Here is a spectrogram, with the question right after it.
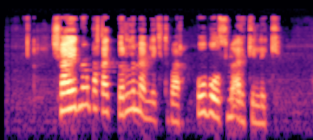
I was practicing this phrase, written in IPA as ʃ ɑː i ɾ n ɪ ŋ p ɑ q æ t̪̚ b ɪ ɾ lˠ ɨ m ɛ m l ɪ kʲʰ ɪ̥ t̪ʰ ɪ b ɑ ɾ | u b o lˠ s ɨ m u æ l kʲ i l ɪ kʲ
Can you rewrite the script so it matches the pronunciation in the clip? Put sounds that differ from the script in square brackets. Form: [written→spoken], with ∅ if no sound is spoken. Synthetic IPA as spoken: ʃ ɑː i ɾ n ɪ ŋ p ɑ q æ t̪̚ b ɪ ɾ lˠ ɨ m ɛ m l ɪ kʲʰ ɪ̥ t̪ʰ ɪ b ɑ ɾ | u b o lˠ s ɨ m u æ [l→ɾ] kʲ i [l→lː] ɪ kʲ

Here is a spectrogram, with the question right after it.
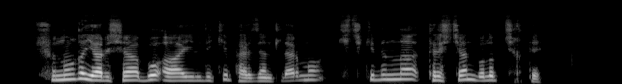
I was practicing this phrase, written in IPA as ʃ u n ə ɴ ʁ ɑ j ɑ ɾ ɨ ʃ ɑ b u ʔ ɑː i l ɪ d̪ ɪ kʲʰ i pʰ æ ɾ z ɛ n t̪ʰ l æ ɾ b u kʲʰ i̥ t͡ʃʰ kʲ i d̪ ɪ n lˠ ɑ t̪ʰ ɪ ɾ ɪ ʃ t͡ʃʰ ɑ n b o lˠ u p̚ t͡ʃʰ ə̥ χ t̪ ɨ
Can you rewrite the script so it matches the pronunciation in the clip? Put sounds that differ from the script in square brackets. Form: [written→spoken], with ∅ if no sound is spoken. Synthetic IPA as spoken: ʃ u n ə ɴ ʁ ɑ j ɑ ɾ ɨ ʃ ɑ b u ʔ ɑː i l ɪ d̪ ɪ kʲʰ i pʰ æ ɾ z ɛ n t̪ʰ l æ ɾ [b→m] u kʲʰ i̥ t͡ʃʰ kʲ i d̪ ɪ n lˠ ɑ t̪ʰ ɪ ɾ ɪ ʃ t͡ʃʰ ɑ n b o lˠ u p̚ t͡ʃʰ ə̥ χ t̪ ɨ

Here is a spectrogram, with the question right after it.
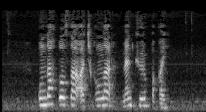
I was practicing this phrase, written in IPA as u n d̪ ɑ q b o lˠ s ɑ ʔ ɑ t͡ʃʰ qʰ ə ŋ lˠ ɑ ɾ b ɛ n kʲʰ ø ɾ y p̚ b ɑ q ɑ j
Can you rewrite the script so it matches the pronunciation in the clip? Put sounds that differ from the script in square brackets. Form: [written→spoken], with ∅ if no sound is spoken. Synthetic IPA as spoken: u n d̪ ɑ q b o lˠ s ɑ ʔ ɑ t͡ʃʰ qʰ ə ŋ lˠ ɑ ɾ [b→m] ɛ n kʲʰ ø ɾ y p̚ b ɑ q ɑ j

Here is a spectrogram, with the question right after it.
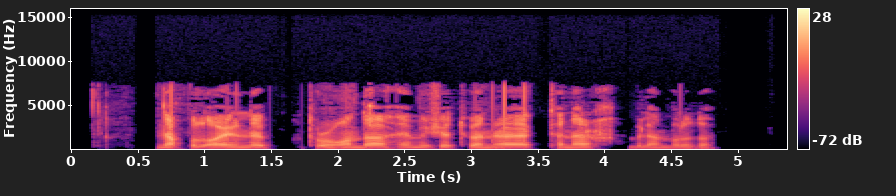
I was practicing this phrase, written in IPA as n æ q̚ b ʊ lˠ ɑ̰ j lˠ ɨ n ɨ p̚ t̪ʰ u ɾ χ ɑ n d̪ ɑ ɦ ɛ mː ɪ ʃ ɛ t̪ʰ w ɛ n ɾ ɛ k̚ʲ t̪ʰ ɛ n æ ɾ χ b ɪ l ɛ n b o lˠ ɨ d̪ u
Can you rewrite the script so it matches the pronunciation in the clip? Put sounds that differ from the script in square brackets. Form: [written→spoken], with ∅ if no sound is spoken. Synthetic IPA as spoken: n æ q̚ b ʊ lˠ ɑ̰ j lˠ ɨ n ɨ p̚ t̪ʰ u ɾ [χ→ʁ] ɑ n d̪ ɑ ɦ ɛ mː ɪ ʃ ɛ t̪ʰ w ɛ n ɾ ɛ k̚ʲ t̪ʰ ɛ n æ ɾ χ b ɪ l ɛ n b o lˠ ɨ d̪ u

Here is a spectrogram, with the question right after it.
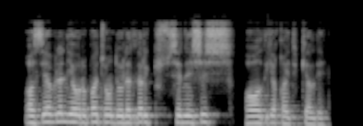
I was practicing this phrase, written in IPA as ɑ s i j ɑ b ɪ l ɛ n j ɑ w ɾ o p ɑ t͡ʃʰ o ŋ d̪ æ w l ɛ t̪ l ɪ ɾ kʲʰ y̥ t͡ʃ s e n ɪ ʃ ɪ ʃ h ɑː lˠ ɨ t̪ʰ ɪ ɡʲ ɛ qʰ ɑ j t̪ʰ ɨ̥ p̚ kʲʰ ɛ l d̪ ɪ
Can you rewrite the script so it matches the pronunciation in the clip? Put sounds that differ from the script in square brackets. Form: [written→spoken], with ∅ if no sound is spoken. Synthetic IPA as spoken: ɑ s i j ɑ b ɪ l ɛ n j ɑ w ɾ o p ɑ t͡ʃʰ o ŋ d̪ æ w l ɛ t̪ l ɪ ɾ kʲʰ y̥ t͡ʃ s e n ɪ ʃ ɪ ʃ h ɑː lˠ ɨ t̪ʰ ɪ ɡʲ ɛ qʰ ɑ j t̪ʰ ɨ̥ p̚ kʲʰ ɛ l d̪ ɪ

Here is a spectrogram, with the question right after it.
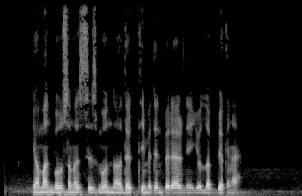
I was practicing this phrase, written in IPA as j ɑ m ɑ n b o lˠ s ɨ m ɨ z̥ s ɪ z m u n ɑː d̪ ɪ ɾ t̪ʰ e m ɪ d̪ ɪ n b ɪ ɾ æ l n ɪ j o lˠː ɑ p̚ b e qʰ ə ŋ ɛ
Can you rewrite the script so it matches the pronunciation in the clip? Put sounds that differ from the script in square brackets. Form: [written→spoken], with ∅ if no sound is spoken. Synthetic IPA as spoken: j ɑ m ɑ n b o lˠ s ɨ [m→ŋ] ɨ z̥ s ɪ z m u n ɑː d̪ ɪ ɾ t̪ʰ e m ɪ d̪ ɪ n b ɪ ɾ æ [l→ɾ] n ɪ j o lˠː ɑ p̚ b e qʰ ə ŋ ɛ

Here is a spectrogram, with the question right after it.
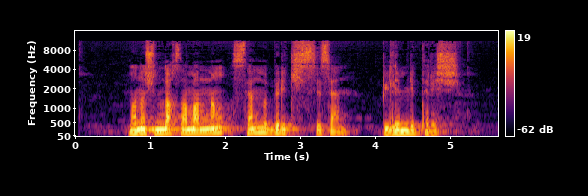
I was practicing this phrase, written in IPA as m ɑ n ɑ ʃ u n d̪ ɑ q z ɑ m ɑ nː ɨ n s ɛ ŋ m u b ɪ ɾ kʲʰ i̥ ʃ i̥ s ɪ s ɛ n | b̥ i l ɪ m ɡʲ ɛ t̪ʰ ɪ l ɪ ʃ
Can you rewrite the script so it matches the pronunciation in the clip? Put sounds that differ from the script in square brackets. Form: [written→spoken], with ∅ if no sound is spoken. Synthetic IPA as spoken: m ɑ n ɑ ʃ u n d̪ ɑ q z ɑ m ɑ nː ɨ [n→ŋ] s ɛ [ŋ→n] m u b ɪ ɾ kʲʰ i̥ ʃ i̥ s ɪ s ɛ n | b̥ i l ɪ m ɡʲ ɛ t̪ʰ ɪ [l→ɾ] ɪ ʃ

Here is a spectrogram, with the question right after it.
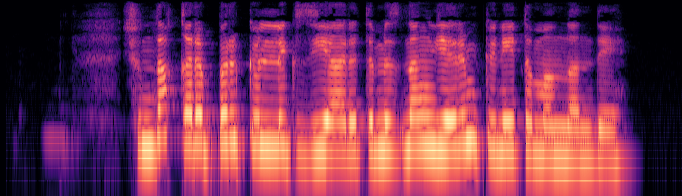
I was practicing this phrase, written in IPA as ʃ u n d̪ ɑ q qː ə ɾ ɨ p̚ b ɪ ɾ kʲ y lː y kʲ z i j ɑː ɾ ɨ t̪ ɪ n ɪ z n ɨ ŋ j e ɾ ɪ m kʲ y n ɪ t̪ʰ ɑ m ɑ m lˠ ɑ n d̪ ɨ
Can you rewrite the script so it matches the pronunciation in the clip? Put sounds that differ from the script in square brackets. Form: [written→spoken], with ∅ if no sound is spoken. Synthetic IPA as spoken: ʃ u n d̪ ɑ q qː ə ɾ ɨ p̚ b ɪ ɾ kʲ y lː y kʲ z i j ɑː ɾ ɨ t̪ ɪ [n→m] ɪ z n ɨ ŋ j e ɾ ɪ m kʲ y n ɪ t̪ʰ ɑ m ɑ m lˠ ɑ n d̪ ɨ

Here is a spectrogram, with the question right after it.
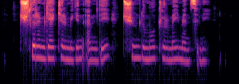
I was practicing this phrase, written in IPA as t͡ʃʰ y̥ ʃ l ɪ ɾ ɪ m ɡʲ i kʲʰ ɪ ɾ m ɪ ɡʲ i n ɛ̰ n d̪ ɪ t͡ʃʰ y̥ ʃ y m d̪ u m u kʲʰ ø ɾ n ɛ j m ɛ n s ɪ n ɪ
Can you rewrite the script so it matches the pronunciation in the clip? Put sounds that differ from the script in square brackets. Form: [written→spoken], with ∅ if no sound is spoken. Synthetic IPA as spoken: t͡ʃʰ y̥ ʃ l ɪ ɾ ɪ m ɡʲ [i→ɛ] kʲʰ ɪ ɾ m ɪ ɡʲ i n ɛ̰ [n→m] d̪ ɪ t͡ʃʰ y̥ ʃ y m d̪ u m u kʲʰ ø ɾ [n→m] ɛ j m ɛ n s ɪ n ɪ

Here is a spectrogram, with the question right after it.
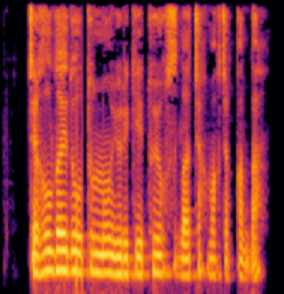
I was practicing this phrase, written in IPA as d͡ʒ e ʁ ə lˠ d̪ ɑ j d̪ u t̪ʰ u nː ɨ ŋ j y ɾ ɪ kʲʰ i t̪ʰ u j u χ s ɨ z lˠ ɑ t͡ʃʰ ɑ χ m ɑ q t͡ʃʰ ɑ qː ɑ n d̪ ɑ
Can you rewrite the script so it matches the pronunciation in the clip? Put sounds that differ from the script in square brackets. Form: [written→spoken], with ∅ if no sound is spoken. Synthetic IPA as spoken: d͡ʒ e ʁ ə lˠ d̪ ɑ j d̪ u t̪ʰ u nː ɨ ŋ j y ɾ ɪ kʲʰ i t̪ʰ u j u χ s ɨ z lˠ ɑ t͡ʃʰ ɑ χ m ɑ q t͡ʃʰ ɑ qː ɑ n d̪ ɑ

